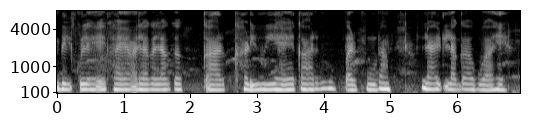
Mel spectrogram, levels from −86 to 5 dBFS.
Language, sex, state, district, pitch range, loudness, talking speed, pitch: Hindi, female, Maharashtra, Mumbai Suburban, 185-200 Hz, -14 LUFS, 130 wpm, 195 Hz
